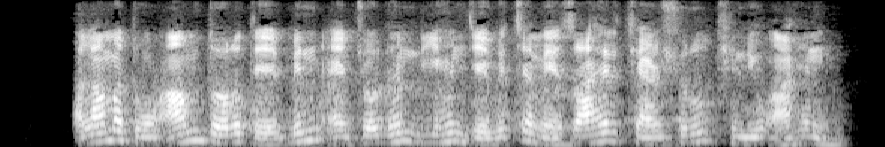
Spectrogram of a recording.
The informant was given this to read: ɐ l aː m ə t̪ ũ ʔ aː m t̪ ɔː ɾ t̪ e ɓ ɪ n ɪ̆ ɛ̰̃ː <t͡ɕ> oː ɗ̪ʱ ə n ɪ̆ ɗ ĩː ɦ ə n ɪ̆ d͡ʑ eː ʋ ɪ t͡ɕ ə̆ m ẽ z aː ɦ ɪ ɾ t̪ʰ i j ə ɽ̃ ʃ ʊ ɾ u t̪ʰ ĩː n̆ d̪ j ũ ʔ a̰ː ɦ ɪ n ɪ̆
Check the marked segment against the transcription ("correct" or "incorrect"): correct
